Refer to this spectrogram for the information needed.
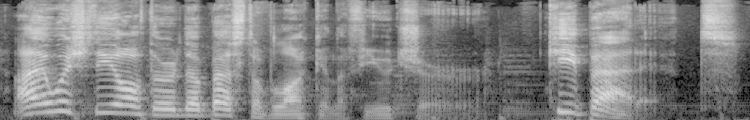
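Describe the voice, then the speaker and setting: Guy hosting a creepy story review, super animated voice goes up and down a lot, bit mocking, music quietly behind. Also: sits high, normal speed. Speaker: host and narrator of a creepypasta review show. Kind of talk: dramatic scripted story reading with comic commentary.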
